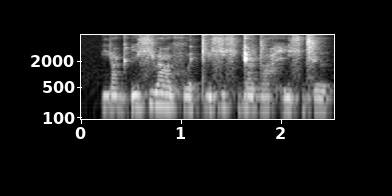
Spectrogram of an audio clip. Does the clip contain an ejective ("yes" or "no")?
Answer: no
